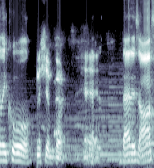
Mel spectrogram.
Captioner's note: speaking Swahili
